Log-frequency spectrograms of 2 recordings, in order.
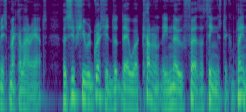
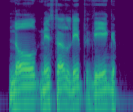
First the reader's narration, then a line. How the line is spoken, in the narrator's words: golem rumbled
